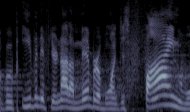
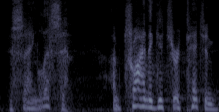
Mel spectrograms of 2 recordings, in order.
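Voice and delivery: soft, confidential voice; hushed appeal; 10 dB quieter than usual. Acted. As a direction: quietly coax them to listen. Voices the Spirit gently.

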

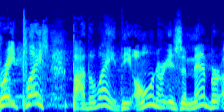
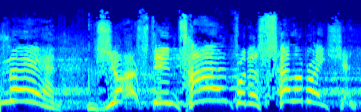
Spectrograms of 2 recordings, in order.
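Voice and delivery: excited shout; 9 semitones higher, much slower than usual. Retold or imitated. Preacher telling Shane the good news, slow joyful shout. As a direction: stretch it out in happy triumph. Retelling his reply to Shane.

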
